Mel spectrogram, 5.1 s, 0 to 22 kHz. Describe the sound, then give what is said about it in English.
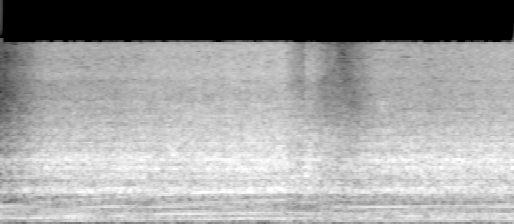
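A Mountune-tuned car running on race gas accelerates hard in second gear from 3,000 rpm, a loud, steady engine roar that fills the whole stretch with no talk over it. “Here, we'll do it. I'll show you second gear. There you go. Here's a second gearer from 3,000 and second.”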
